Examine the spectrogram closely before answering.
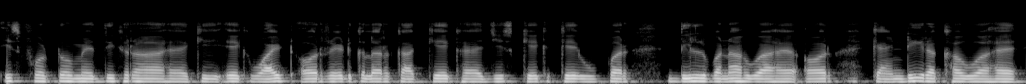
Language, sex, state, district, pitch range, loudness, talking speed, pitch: Hindi, male, Jharkhand, Garhwa, 130-140 Hz, -14 LUFS, 165 wpm, 135 Hz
